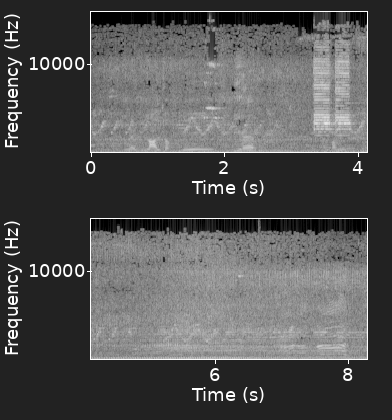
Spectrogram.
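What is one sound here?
Car and scooter engines hum past on a busy street.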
